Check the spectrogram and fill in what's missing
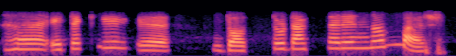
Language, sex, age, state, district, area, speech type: Bengali, female, 30-45, West Bengal, Purulia, rural, conversation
